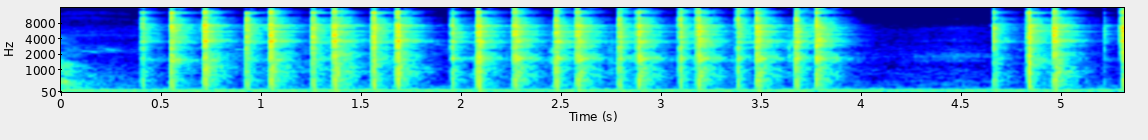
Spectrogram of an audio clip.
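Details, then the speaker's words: Small-block Chevy pistons from a torn-down engine, rung upside down like bells skirt to skirt: clear ringing pings, number three rings noticeably higher and thinner than the rest, revealing a cracked piston that had oil-fouled its plug. "This is like a kind of a deeper or a lower tone. And this one is a little bit higher pitch. And the one that's making the more noise is number three."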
